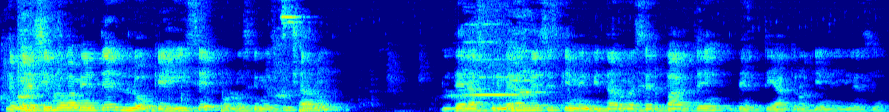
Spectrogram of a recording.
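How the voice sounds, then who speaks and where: A man's voice: medium pitch, normal speed, far from the mic, heavy background noise. A man with a northern Mexican accent preaching a sermon in a church, earnest and constantly calling his listeners "hermano.". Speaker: pastor. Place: large church sanctuary. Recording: very echoey hall, voice from afar.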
